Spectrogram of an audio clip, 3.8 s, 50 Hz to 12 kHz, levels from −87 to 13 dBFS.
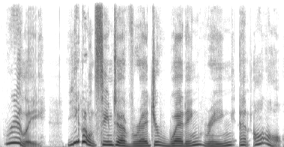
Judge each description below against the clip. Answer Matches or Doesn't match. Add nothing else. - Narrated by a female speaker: Matches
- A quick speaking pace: Doesn't match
